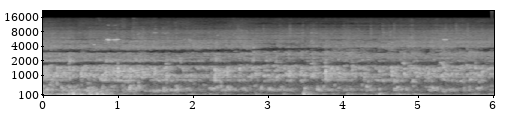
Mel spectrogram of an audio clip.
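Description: Crawler bulldozer at work: a steady low diesel drone under a continuous rushing, crackling noise of loose soil and stones moving.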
